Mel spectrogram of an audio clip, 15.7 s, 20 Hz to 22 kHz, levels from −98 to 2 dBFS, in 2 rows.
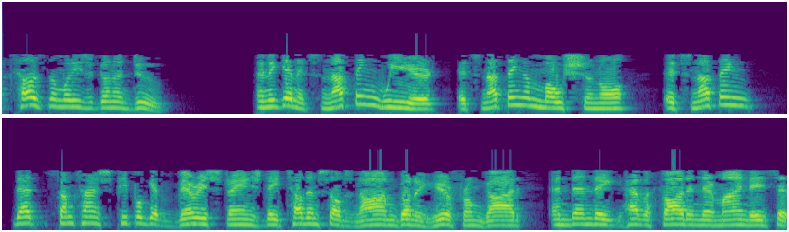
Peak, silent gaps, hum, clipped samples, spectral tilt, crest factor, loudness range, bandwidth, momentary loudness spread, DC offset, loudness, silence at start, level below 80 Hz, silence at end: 0 dBFS; 2.08-2.50 s; none; under 0.1%; -8.5 dB/octave; 14 dB; 3 LU; 4.8 kHz; 8 LU; under 0.1%; -14 LUFS; 0.15 s; -60 dBFS; 0 s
